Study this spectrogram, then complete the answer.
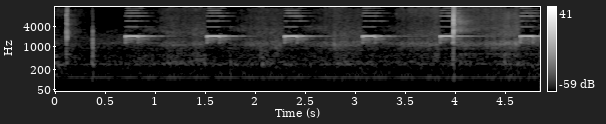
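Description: Short electronic beeps repeat at a steady pace, about one every eight tenths of a second, with a few sharp clicks in between, from a Toyota Tacoma key fob signal check with an Autel MK808S scan tool.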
